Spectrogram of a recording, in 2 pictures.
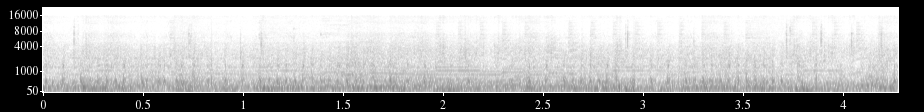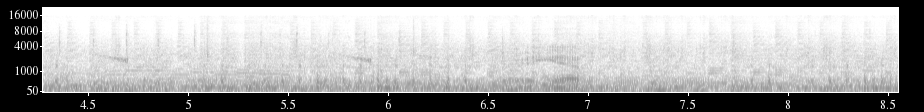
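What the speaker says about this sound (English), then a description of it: "The helicopter was taking off." Helicopter taking off in the Nam 1975 Neo Geo video game, a steady mechanical roar under game sound effects and music, with a person talking over it.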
